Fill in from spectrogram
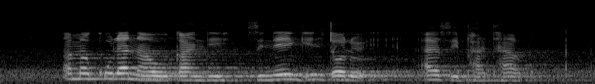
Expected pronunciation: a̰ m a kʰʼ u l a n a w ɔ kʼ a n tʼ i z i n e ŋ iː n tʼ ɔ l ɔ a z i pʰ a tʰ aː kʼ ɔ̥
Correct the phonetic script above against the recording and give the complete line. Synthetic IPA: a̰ m a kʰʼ u l a n a w ɔ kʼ a n tʼ i z i n e ŋ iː n tʼ ɔ l ɔ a z i pʰ a tʰ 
